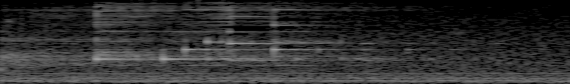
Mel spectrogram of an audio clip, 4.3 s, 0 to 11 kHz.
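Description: Samsung Galaxy S2 start-up chime from the phone's loudspeaker as it boots: a short run of clear notes stepping upward in pitch, starting just under a second in and fading away over the next two seconds.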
